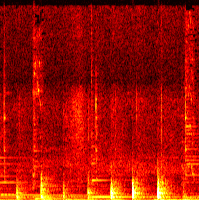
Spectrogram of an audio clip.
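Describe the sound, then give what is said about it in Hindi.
A quick run of about eight sharp knocks on a door, evenly spaced, with a steady tonal hum or music continuing underneath. “ऐसे कर कर बाला दरवाजे पर खटखटाता है”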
